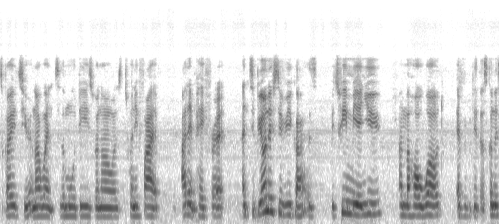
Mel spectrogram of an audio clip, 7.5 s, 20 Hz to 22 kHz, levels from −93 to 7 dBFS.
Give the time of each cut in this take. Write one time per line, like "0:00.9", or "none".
none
